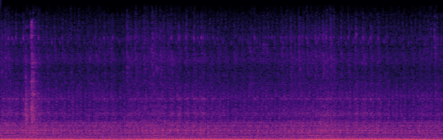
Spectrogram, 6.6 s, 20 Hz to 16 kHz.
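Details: 1940s Allis Chalmers D5/HD5 crawler, two-stroke Detroit 271 diesel after long storage, normal idle: steady low even throb, no knocks or misses; sounds good but smokes, owner suspects injector, plans replacing it.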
